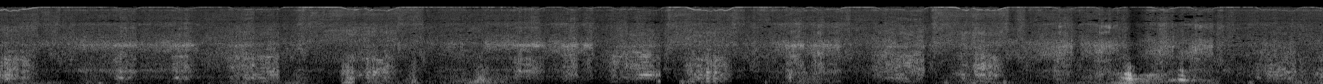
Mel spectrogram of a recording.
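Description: A steady high hiss, with scattered light knocks and one sharper knock about eleven seconds in.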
